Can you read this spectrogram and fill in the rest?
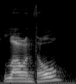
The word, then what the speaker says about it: Lowenthal: Lowenthal.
